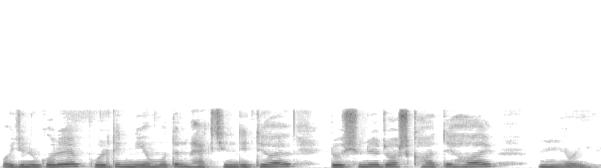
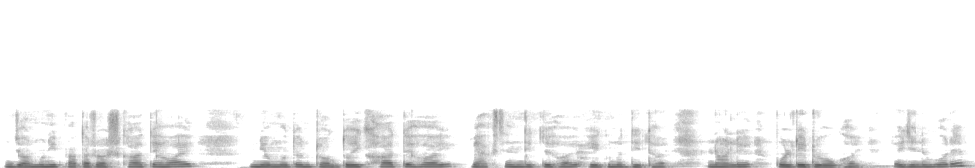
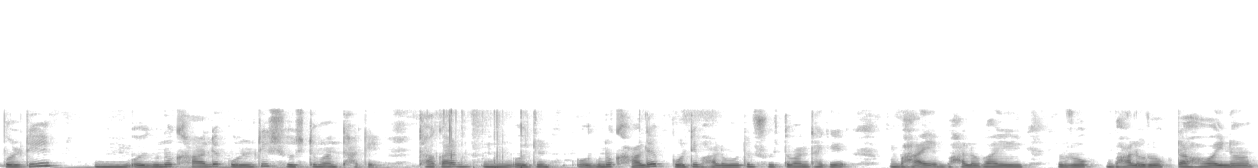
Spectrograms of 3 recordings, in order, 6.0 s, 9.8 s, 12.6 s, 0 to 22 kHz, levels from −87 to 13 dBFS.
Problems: background sounds at intervals, low volume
